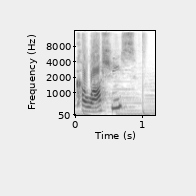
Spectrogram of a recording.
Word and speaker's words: kolache: What's a colache? Oh, cola cheese? Colache? Kolaches? Kolache? Like the shoes? No, that can't be right. It's kolache, but it don't matter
